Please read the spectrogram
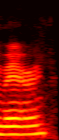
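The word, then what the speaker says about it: Merrin: Mira, I don't know how to pronounce her name correctly. Marin? Yeah, Marin.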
